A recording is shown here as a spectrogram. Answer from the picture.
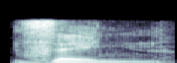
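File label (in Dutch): "zijn", Dutch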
